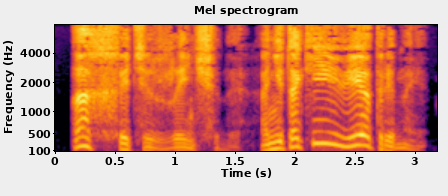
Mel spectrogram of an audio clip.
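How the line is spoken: Dreamy purr. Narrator (Russian): мечтательно промурлыкал Караянец

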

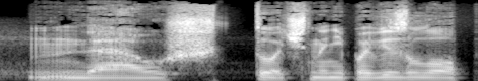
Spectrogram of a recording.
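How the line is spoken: Muttered. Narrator (Russian): пробормотал я

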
